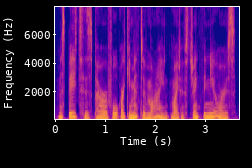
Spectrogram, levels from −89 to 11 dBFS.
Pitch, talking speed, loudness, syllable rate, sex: 215 Hz, 145 wpm, -16 LUFS, 5.4 syllables/s, female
